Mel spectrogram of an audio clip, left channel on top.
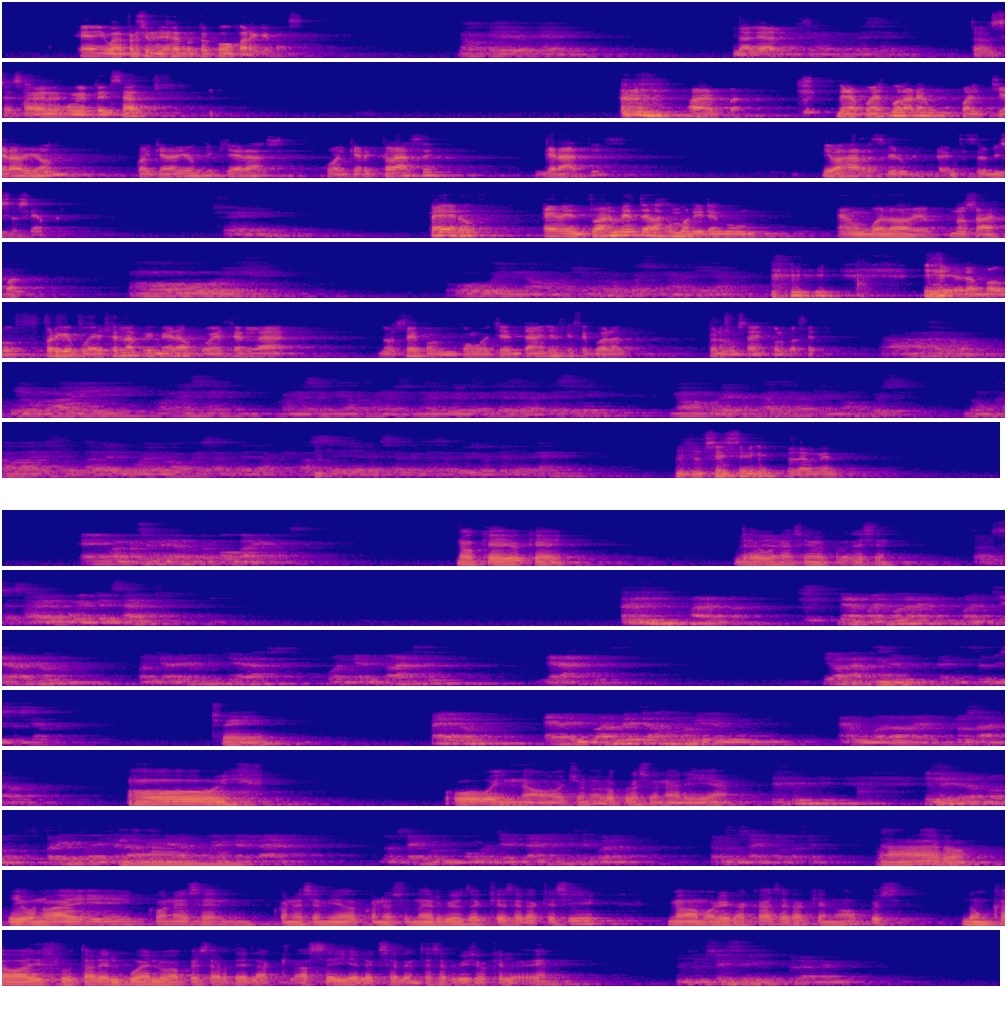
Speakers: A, on the left; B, on the right.
A: eh, igual presionarías el botón como para que pase.
B: ok, ok,
A: Dale,
B: de una
A: dale.
B: sí me parece.
A: Entonces, a ver, déjame pensar. <clears throat> A ver, bueno. Mira, puedes volar en un- cualquier avión, cualquier avión que quieras, cualquier clase, gratis, y vas
B: Ujú,
A: a recibir un excelente servicio siempre.
B: Sí.
A: Pero eventualmente vas a morir en un, en un vuelo de avión, no sabes cuándo.
B: Uy, uy, no, yo no lo presionaría.
A: <laughs> Y yo tampoco, porque puede ser
B: No,
A: la primera, puede ser la, no sé, con, con 80 años que se vuelan, pero no sabes cuál va a ser.
B: claro. Y uno ahí con ese, con ese miedo, con esos nervios de que será que sí, me va a morir acá, será que no, pues nunca va a disfrutar el vuelo a pesar de la clase
A: <laughs>
B: y el excelente servicio que le den.
A: Sí, sí, totalmente.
